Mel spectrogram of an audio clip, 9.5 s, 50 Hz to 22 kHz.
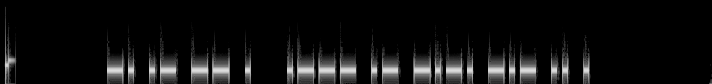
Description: Morse code, heard as a keyed tone, about 17 wpm, 700 Hz. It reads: NAME JACKIE
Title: Practice QSO - Exchange 1 - Beginning - 17wpm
